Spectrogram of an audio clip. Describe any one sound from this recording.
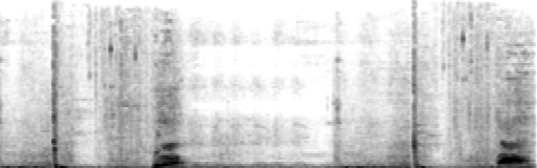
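A thrown axe whooshes through the air.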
